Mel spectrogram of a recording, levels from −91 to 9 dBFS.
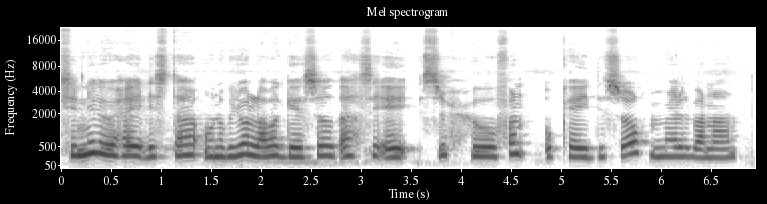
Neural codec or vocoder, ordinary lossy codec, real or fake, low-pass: none; none; real; none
